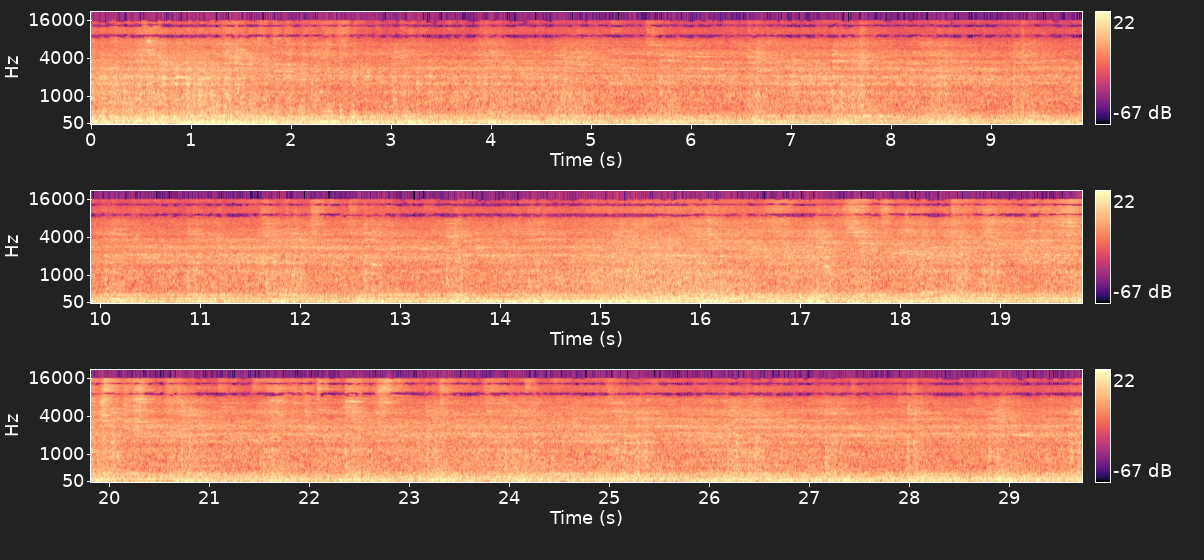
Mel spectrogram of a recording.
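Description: Freight cars of a Florida East Coast intermodal train rolling past: a steady low rumble with the wheels clacking over the rails.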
